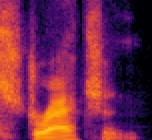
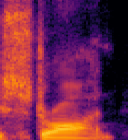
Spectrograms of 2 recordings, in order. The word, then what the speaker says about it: Strachan: but it looks like his last name is pronounced stratchen but it's actually strong he looked pretty good in the preseason game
